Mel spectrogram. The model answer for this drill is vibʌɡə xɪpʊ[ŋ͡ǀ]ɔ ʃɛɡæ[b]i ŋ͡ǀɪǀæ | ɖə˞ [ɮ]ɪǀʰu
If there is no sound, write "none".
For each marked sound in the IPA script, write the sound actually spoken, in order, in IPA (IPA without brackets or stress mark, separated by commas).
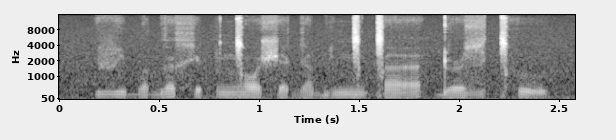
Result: ŋ͡ǀ, b, ɮ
